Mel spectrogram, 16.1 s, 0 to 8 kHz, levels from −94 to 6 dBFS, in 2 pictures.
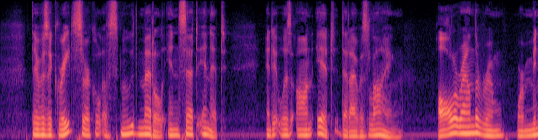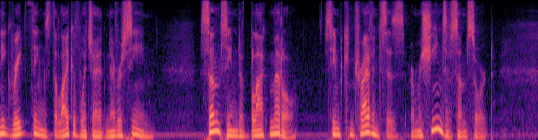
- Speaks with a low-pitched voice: Yes, low, 115 Hz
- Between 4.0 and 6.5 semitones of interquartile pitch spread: Yes, average, 4.9 semitones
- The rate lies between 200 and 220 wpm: No, average, 180 wpm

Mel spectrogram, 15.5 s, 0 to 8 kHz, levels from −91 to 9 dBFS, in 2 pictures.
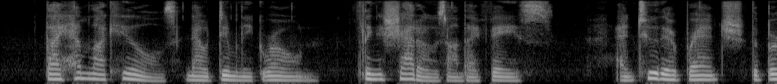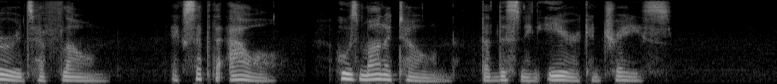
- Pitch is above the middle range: No, medium, 140 Hz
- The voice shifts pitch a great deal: No, average, 4.4 semitones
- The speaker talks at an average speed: No, slow, 110 wpm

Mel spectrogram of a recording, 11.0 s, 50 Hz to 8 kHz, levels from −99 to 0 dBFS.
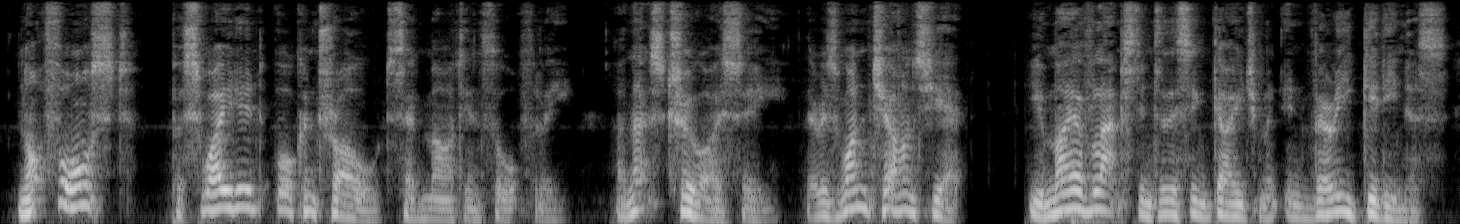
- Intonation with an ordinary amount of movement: No, wide, 7.1 semitones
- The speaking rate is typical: Yes, average, 155 wpm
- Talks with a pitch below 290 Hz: Yes, low, 135 Hz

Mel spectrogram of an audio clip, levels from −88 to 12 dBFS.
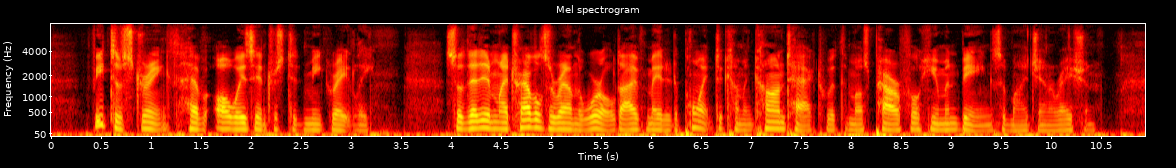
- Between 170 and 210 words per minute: Yes, average, 190 wpm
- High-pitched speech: No, low, 115 Hz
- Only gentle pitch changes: No, average, 3.2 semitones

